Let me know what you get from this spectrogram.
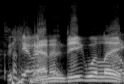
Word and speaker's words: Canandaigua: Canandaigua. – I heard Jew Lake. – Canandaigua Lake.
